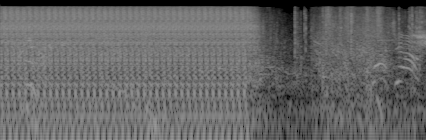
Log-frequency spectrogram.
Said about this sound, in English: You are shooting me so many times.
